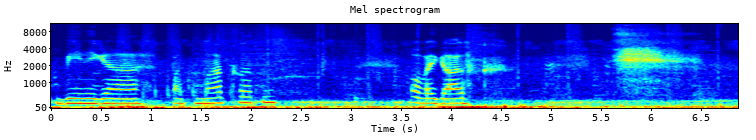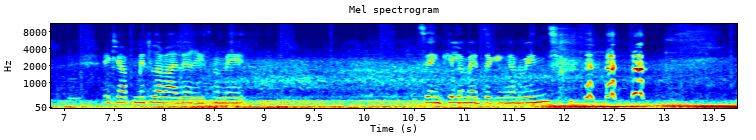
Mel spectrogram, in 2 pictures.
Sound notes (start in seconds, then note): 5.7 sigh; 11.9 laughter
